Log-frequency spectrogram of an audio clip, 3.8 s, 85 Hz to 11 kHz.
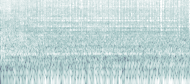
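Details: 1975 MG Midget 1500 after starting-fault diagnosis, microphone near the exhaust: even, steady low exhaust pulse at idle with no misses, pops or stumbles, only an occasional brief blip that smooths out; not yet road tested. Normal idle.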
